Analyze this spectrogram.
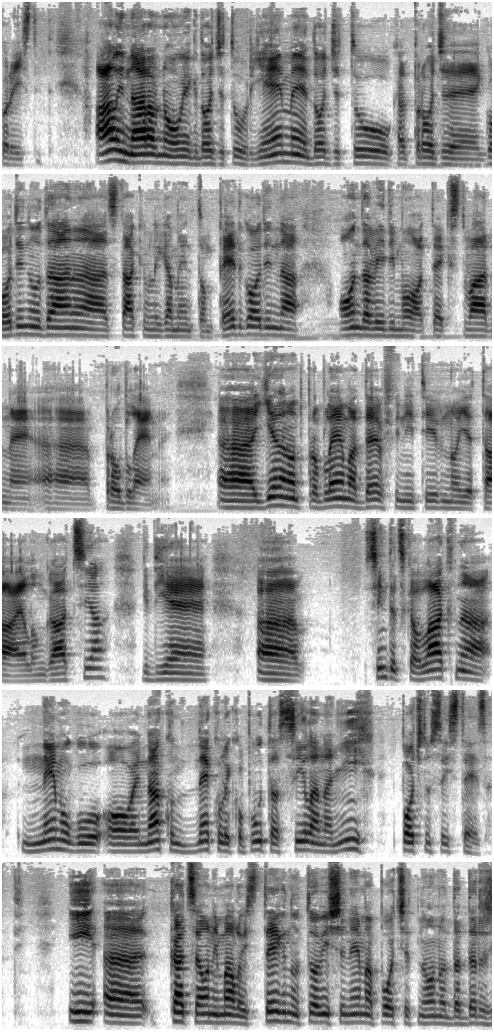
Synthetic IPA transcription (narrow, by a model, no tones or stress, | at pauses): koɾist̪i̥t̪i | alinaːɾaʋno̞uʋje̞kd̪o̞ːd͡ʑet̪uːʋɾjeːme̞d̪o̞ːd͡ʑe̞t̪uːkad̪̚pɾo̞ːd͡ʑeɡo̞d̪inud̪aːnast̪akʋimliɡame̞nt̪o̞mpe̞ːt̪ɡo̞d̪inao̞nd̪aʋid̪imo̞t̪e̞kst̪ʋaːɾne | pɾoble̞ːmḛ | je̞d̪ano̞d̪pɾo̞ble̞ːmad̪e̞finit̪iʋno̞je̞t̪aːelˠoŋɡaːt̪sija | ɡd̪je | ə | sint̪e̞t̪skaʋlˠaːkna | ne̞mo̞ɡuoʋajnako̞nːe̞ko̞liko̞puːt̪asiːlˠanaɲiːx | po̞t͡ʃnuse̞ist̪e̞ːzat̪i̥ | iə | kad̪se̞o̞nimalˠo̞ist̪eɡnut̪o̞ːʋiʃe̞ne̞ːmapo̞t͡ɕjet̪nuonod̪ad̪r̩ʒ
